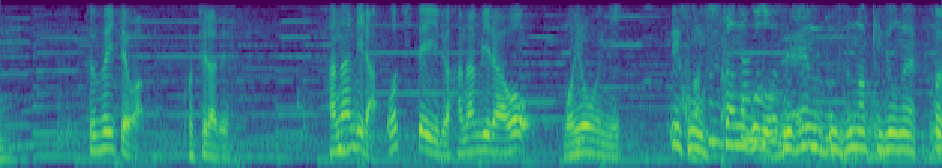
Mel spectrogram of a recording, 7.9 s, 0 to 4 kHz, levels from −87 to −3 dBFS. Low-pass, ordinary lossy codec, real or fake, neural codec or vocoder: 3.6 kHz; none; real; none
